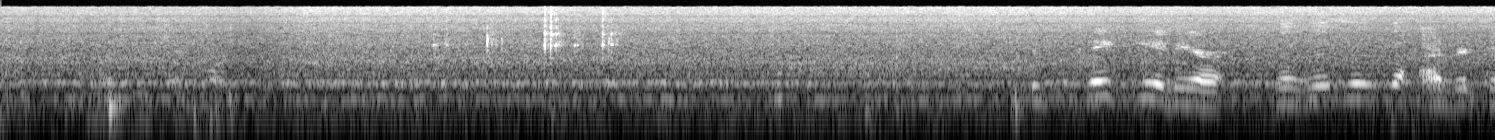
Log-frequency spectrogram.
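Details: Honey bees humming in a steady low drone with an even overtone above it, joined by scattered sharp clicks and brief louder flutters toward the end.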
